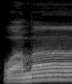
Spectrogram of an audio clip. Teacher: ma di sini adalah mad jaiz munfasil, dibacanya 4 harakat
